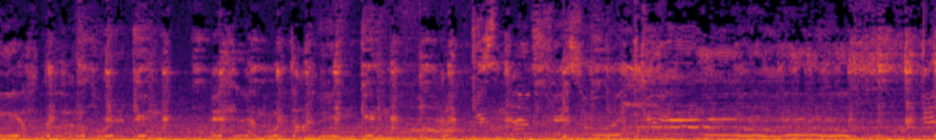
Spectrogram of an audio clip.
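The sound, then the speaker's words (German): Inside a moving taxi in Cairo, Egypt, a steady low engine rumble fills the cabin while Egyptian street music of the Maraganat genre, a mix of electro, rap and reggaeton elements, plays loudly throughout, with a wavering, ornamented vocal melody over busy beats. “mit dieser Musik in diesem Taxi fahrt ihr dann zum Beispiel zu den Pyramiden von Gizeh ein Muss für jede Kairo-Reise, oder?”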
